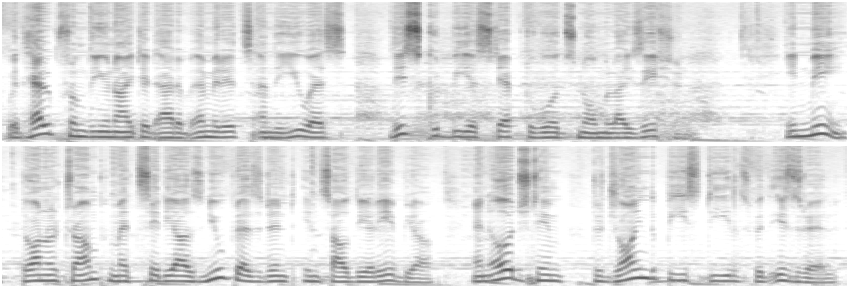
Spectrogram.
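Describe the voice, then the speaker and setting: A man reporter reading a scripted news voice-over in a steady, measured way. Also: medium pitch, soft background music.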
